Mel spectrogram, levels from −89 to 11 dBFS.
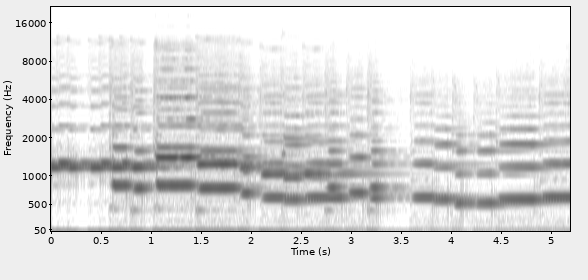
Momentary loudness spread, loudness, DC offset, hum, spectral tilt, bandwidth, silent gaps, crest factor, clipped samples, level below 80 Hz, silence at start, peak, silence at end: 13 LU; -32 LUFS; 0.1%; none; -0.5 dB/octave; 13.5 kHz; none; 14 dB; under 0.1%; -74 dBFS; 0 s; -18 dBFS; 0 s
